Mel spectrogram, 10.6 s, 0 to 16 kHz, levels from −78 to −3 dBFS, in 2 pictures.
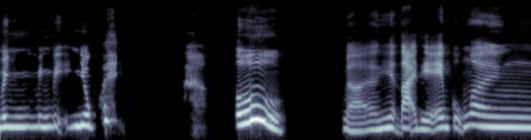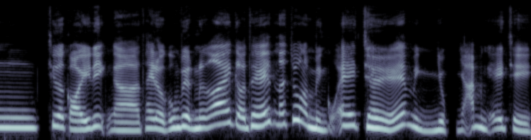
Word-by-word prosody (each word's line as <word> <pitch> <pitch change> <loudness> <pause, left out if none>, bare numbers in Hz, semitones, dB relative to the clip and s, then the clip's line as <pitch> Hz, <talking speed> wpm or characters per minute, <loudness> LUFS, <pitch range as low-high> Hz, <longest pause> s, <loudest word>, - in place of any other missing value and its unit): mình 250 0 +1
mình 250 0 -2
bị 270 - -8
nhục 275 -1 +3
ấy. 400 +3 -3 1.2
Ừ. 285 - +6 1.0
"Mà, 165 -4 -6
ơ, 190 - -6
hiện 225 +3 -2
tại 230 -5 +3
thì 195 -1 0
em 235 +6 +1
cũng, 240 +4 -7
ơ, 285 - +1 1.0
chưa 260 -3 -3
có 200 -3 -2
ý 195 +2 0
định, 255 -6 -4
ờ, 175 -1 -3
thay 220 0 -3
đổi 195 -4 -2
công 225 +3 -2
việc 250 -3 0
nữa 230 +2 -2
ấy" 310 +4 +1
kiểu 250 -6 -2
thế, 275 +6 0
nói 295 +1 -4
chung 415 -1 0
là 320 - -4
mình 210 -7 -1
cũng - - -16
ê 280 0 -2
chề 220 -6 0
ấy, 280 +5 -2
mình 190 - -7
nhục 185 -2 -5
nhã 180 +6 -8
mình 235 -4 -4
ê 210 +3 -6
chề, 175 -7 -5
235 Hz, 230 wpm, -21 LUFS, 195-265 Hz, 1.2 s, Ừ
